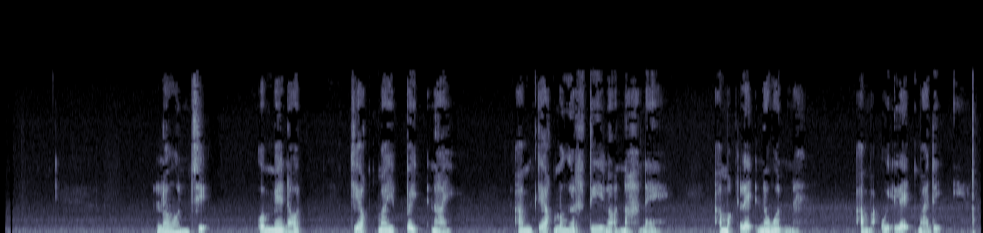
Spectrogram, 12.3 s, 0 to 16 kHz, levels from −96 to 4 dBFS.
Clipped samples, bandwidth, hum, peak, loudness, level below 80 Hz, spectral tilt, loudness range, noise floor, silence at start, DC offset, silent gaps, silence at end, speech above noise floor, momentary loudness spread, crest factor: under 0.1%; 10.5 kHz; none; -2 dBFS; -22 LUFS; -62 dBFS; -7.5 dB/octave; 3 LU; -54 dBFS; 1.95 s; under 0.1%; none; 0.1 s; 34 dB; 14 LU; 20 dB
